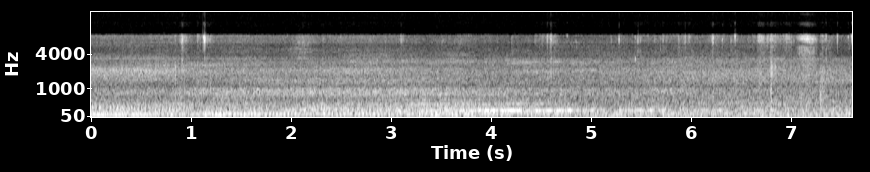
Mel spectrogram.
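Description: A motor vehicle engine running steadily with a low hum, dropping off a little after about five seconds.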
